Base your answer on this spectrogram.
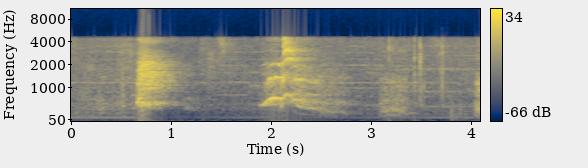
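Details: Six-week-old Doberman Pinscher puppies giving two short, harmonic yelping barks about a second apart, followed by fainter whimpers, with background music throughout.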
